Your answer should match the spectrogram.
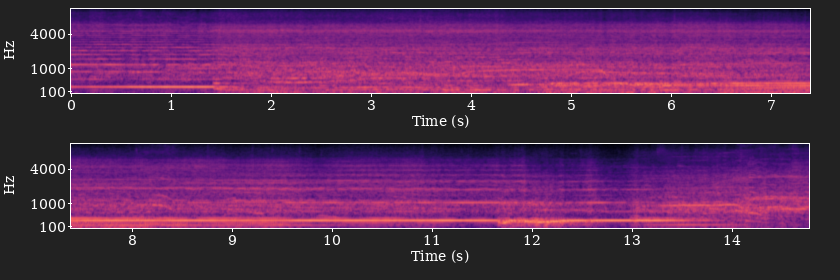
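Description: Distorted electric guitar playing a slow solo through an arena PA: long sustained notes with pitch bends, including one note held for several seconds in the middle.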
